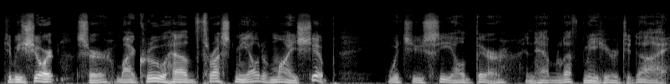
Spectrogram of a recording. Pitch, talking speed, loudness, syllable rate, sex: 100 Hz, 225 wpm, -21 LUFS, 4.6 syllables/s, male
